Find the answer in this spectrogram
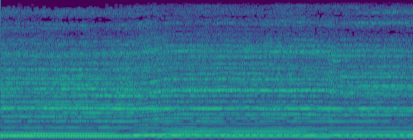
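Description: Bluegrass vocal harmony sung a cappella: several men's voices holding long sustained notes together, the chord moving to new notes about a second and a half in and again past three seconds.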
